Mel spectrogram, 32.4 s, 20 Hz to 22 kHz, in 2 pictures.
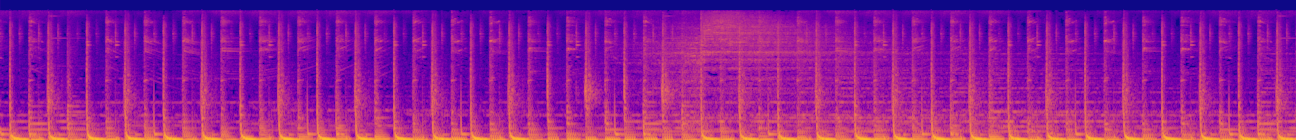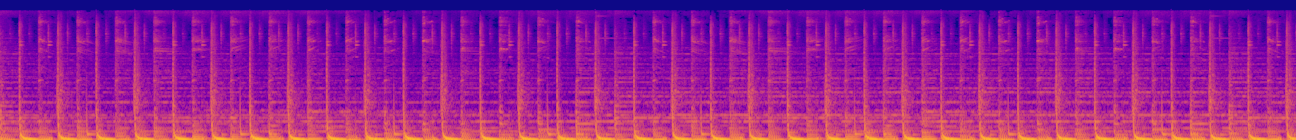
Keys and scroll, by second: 1.7 0, 2.0 6, 2.1 Return, 4.7-6.1 typing, 7.5 =, 9.5 =, 10.3 space, 11.2 p, 12.3-13.5 typing, 16.2-18.8 typing, 18.5 Return, 21.0 f, 22.6 space, 25.4 p, 30.1 space, 31.2 m.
